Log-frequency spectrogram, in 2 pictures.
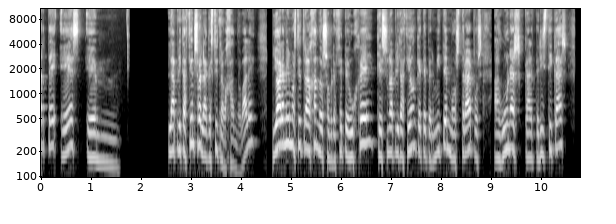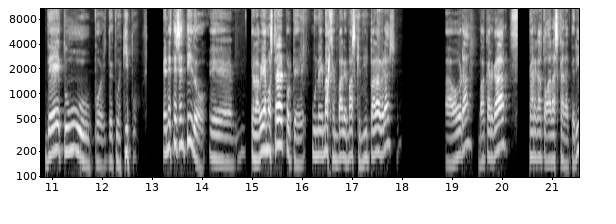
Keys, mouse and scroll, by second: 2.6 super+h, 3.4 super+l, 15.6-18.2 typing.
